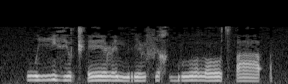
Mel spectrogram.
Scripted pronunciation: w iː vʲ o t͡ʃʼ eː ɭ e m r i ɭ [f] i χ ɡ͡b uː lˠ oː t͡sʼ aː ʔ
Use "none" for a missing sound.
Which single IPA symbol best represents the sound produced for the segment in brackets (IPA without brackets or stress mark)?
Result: f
